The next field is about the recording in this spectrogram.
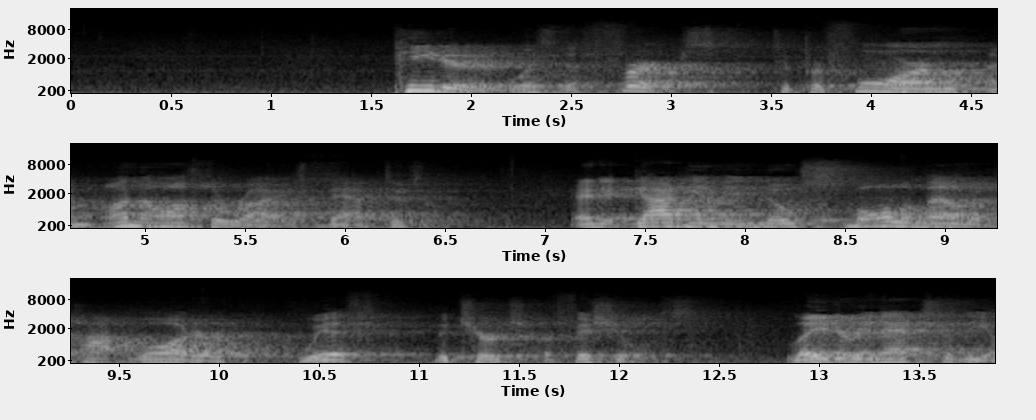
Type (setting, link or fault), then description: setting, large echoing room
